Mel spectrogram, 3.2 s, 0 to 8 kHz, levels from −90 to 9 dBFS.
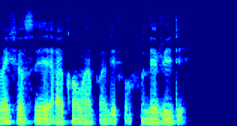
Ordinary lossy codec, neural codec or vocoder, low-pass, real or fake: none; none; 7.2 kHz; real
